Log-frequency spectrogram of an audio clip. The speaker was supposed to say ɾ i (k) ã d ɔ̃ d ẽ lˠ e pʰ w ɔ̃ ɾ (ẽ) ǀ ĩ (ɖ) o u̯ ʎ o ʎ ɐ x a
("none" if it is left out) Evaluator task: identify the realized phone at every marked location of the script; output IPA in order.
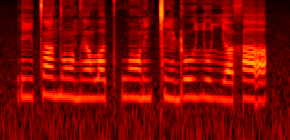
t̪, ĩ, ɖ

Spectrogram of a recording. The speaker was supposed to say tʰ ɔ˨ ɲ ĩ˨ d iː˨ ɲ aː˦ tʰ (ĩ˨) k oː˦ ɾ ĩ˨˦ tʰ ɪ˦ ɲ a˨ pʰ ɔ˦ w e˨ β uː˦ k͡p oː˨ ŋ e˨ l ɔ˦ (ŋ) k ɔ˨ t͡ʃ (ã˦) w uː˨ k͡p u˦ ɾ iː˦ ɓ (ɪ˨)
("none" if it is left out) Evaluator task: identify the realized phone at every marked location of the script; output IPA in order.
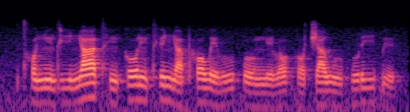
ĩ˨, none, a˦, ɪ˨

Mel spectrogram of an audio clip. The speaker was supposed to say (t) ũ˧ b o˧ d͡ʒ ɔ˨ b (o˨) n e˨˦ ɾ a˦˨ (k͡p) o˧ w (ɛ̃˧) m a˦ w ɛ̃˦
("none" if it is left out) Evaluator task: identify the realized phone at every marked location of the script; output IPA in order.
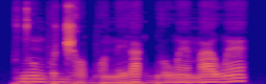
d, ɔ˨, ɡ͡b, ɛ̃˧

